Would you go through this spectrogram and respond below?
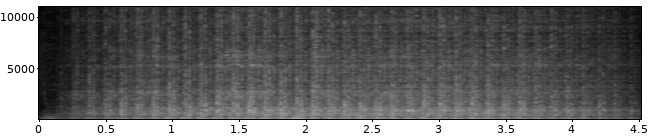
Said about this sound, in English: the familiar two-cylinder pop-pop sound that is associated with American memories of the field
